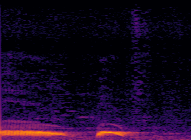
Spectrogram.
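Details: Female spotted dove used for luring and training: a long husky coo fades away, then a short, sharply bent coo follows after a brief pause.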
